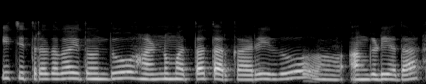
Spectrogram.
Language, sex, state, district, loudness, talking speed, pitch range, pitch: Kannada, female, Karnataka, Bidar, -18 LUFS, 110 wpm, 235-270 Hz, 250 Hz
